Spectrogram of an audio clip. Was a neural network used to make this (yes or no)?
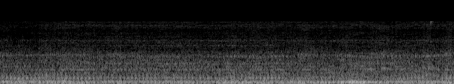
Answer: no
